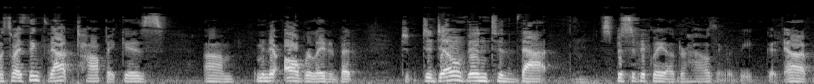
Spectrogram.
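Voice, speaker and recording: A man chairing a city meeting, pausing and repeating words as he steers the discussion into a table microphone. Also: on the high side, slight background noise, low-quality recording.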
